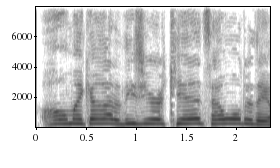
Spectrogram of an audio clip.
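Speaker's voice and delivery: high, gushing suburban mom; a lightly voiced gushing neighbor. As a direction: coo over the kids like a neighbor. Suburban mom gushing over kids.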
